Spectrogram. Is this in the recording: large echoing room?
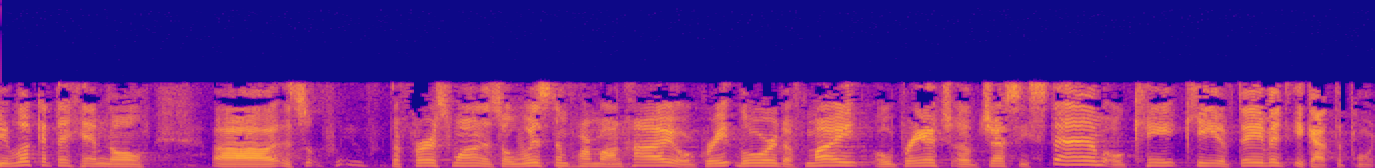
yes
